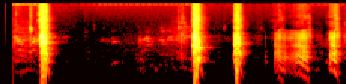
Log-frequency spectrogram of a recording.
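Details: Pet dog barking indoors in a messy bonus room: sharp single barks separated by gaps, two in quick succession, followed by a softer rough growly sound and one last short bark.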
